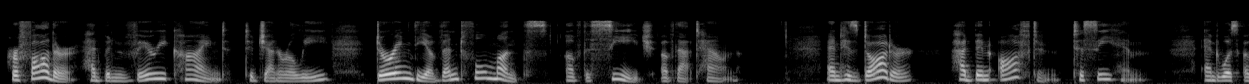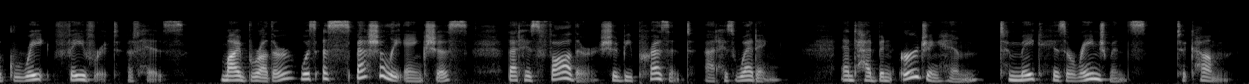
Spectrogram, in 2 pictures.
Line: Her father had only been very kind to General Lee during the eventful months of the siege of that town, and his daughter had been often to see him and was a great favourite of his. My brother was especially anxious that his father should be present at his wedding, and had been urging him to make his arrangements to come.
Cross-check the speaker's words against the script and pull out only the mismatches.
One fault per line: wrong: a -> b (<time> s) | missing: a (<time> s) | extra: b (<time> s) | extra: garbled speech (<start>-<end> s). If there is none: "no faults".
missing: only (1.0 s)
